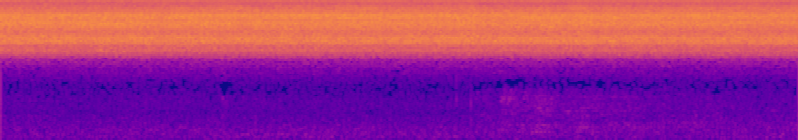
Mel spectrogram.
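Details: Cicadas in full song beside a river in hot summer weather: a continuous, piercing, evenly sustained buzz fills the whole stretch, with a faint lower rustle briefly rising around the middle.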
